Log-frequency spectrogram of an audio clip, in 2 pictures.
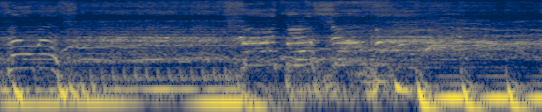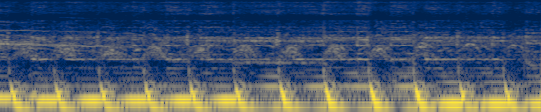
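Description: Loud electronic dance music over a sound system, with a steady thumping kick drum and bass. The beat drops out for a moment a couple of seconds in, then comes back in.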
